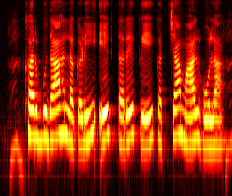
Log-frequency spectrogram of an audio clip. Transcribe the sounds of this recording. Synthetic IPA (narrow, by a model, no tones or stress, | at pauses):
kʰəɾbʊd̪aːɦləkɽiʔeːkt̪əɾekekɐtːʃamaːlɦoːlaː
